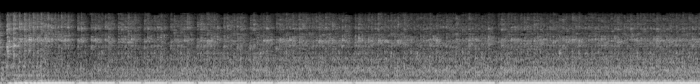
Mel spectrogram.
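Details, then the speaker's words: 1949 Farmall H gas tractor after new spark plugs; deep steady low thump at idle, firing evenly with no misfires or top-end rattle; normal idle. "sounds like an H now and no rat attack tat up top either"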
